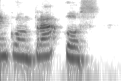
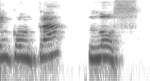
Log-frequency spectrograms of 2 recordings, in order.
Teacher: Eu vou ficar com a palavra encontrar e, obviamente, vai ter acento, porque ele vai ficar sendo uma oxítona terminada em A. Então, o R, ele some do final do verbo e o pronome os, né, acaba ganhando um L por questões de pronúncia.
